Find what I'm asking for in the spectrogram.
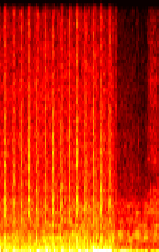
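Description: Rapid automatic gunfire from a Rainbow Six Siege match, a steady burst of evenly spaced shots that cuts off partway, with a heavier thump near the end.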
